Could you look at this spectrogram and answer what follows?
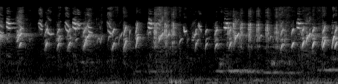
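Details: Rapid goldfinch twittering for training birds. Clear high chirps and tinkling notes come in close, lively bursts, while a faint, steady lower whistle sounds in the second half.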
